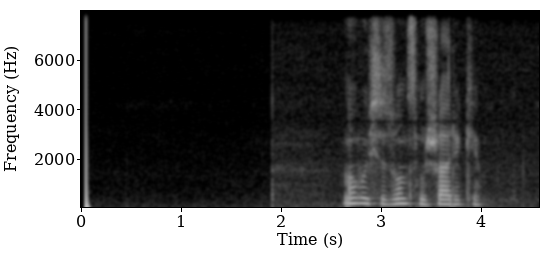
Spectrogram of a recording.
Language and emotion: Russian, neutral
